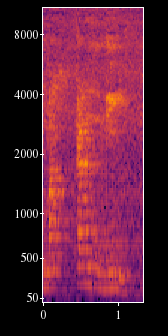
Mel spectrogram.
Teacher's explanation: nun yang pertama dimasukkan ke nun yang kedua, sehingga dia menjadi makkanni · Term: idgham kabir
